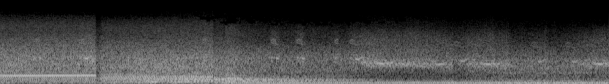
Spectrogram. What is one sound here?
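A car engine hums and revs while driving, then slows.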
